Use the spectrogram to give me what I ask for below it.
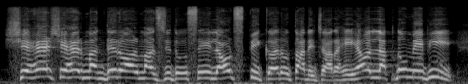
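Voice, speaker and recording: A woman's voice: high-pitched, normal speed, fairly bright tone. A woman presenting live television news as an anchor, emphatic and repeating her headlines.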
